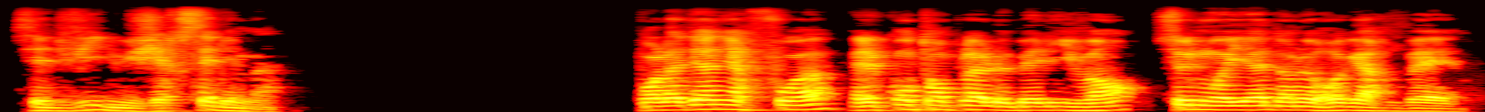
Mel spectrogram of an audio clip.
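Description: A man's voice: on the low side, lively intonation, measured pace. A man narrating a story in a dramatic, mock-melodramatic reading style. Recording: roomy, distant from the mic.

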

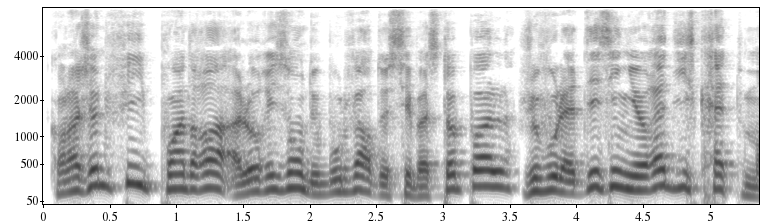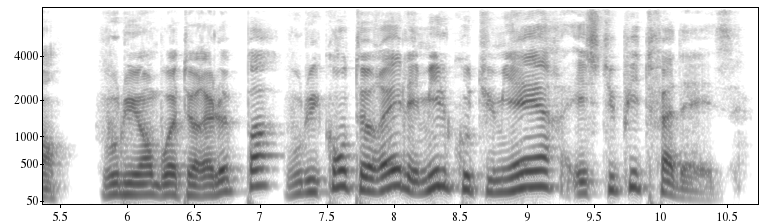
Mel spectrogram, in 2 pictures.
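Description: A man's voice: a little high, sing-song, normal speed, hardly any pauses. A man voicing a pale, sad, timid young man who speaks in a formal, slightly pompous way. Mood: earnest, scheming.

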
